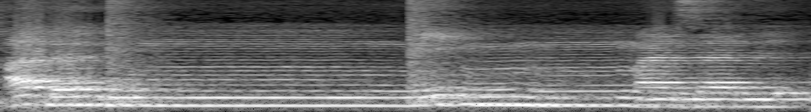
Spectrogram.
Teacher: Ini kebetulan juga ada nun sukun bertemu mim, ada 2 ya. Yang satu tanwin bertemu mim, yang kedua nun sukun bertemu mim, sama-sama dibaca dengung karena mim adalah huruf idgham bihunna yang jumlahnya 4 tadi.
